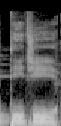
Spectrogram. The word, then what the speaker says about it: DigiD: But the problem with that is you need a DigiD. That's how you pronounce it in Dutch.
